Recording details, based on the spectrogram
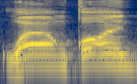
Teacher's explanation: dal sukun dipantulkan dengan pantulan yang sedang saja. Qalqalah syughro hukum bacaannya.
